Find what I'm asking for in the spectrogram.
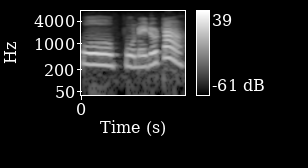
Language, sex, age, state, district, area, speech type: Bengali, female, 18-30, West Bengal, North 24 Parganas, rural, spontaneous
